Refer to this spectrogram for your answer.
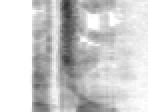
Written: atom

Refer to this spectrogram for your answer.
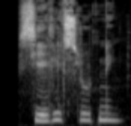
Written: cirkelslutning

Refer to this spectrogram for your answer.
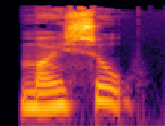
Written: møgso

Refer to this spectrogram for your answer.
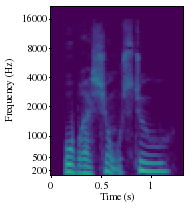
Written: operationsstue

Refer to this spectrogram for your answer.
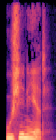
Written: ugenert

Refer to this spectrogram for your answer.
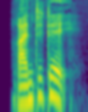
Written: rentedag

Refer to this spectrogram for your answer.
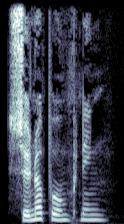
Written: sønderbombning

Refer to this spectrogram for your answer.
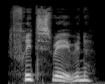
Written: fritsvævende

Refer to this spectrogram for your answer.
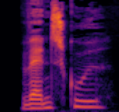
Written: vanskud

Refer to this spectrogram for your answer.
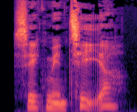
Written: segmentere

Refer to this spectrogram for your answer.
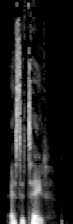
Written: acetat

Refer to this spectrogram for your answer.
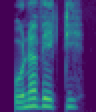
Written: undervægtig

